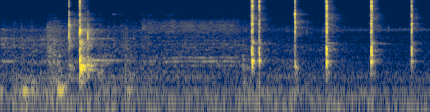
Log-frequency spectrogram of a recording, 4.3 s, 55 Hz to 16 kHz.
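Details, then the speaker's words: Cadillac with cylinder four misfire (P0304), hot engine splashed with fuel: checking a known-good injector for comparison gives crisp, sharp ticks about three a second, a healthy injector snapping open each time it's powered. "check it on one of the other injectors here to see if we hear a you know a little sound of it opening up"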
